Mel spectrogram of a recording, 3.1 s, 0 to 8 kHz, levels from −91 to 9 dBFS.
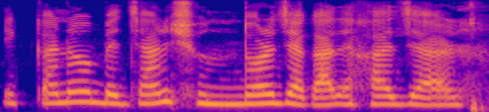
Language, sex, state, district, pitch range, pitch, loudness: Bengali, female, Assam, Hailakandi, 220-245 Hz, 230 Hz, -17 LUFS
